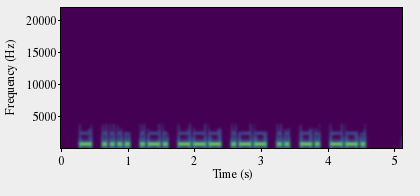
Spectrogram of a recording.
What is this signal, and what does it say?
Morse code, heard as a keyed tone, about 21 wpm, 700 Hz. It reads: THROWING
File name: Book One / 12-Chapter 12 - 21 WPM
